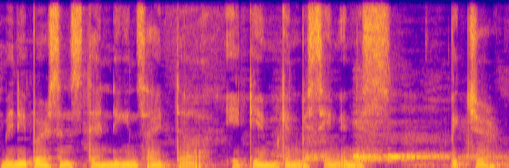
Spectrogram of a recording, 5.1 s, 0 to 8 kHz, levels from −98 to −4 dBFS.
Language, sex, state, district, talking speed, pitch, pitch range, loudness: English, male, Assam, Sonitpur, 140 wpm, 95 Hz, 90-140 Hz, -18 LUFS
